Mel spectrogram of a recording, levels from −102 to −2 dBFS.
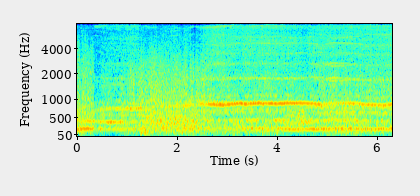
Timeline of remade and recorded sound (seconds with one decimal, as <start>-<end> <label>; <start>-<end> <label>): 0.0-6.3 recorded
